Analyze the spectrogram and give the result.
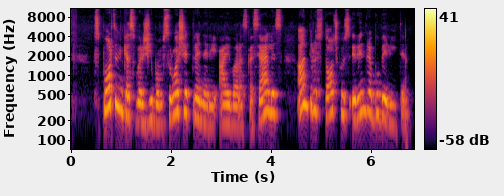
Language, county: Lithuanian, Vilnius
